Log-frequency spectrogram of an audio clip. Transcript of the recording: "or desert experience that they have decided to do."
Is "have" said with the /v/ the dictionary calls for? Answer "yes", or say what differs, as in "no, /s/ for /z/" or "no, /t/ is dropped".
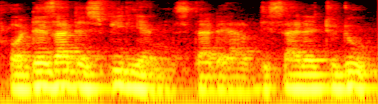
yes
